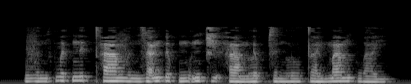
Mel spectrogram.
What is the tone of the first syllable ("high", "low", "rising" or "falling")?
low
